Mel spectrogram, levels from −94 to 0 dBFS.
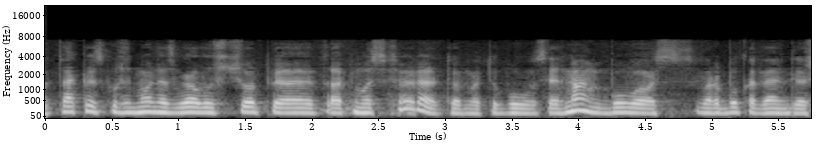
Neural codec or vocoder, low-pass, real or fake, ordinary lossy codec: codec, 16 kHz, 1 kbps, FunCodec, trained on LibriTTS, 50 frames a second; 7.2 kHz; fake; AAC, 32 kbps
